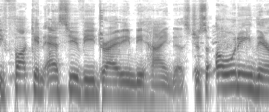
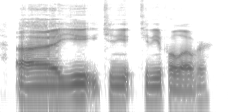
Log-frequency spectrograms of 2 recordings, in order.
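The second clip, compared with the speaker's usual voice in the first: timid, halting, meek, low-voiced delivery; 5 semitones lower, 4 dB quieter than usual. Retelling what a man said while the speaker drove, imitating a meek plea. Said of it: "And then very meekly goes".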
